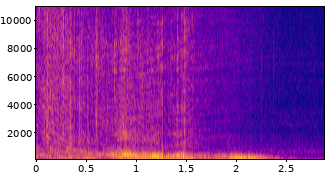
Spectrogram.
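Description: Tesa adhesive tape being pulled off a roll: a steady, loud rasping screech with a buzzy, shifting pitch that lasts about two and a half seconds, swells briefly near the end, then drops away.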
